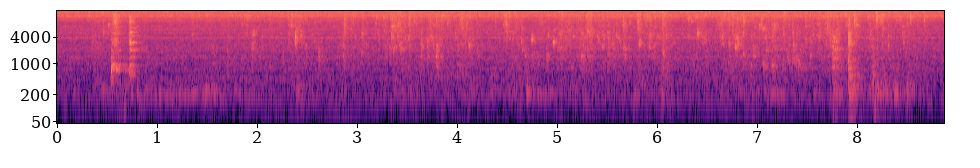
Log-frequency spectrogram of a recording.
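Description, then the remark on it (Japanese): Running water fills a sink while a couple of sharp clatters and clinks ring out as a cutting board and knife are set down in the sink, with scattered smaller knocks throughout and no talking. “じゃあまな板と包丁だけ入れておきましょう。”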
